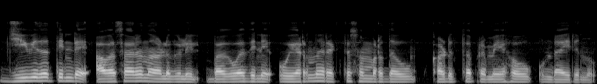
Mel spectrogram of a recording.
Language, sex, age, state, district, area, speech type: Malayalam, male, 45-60, Kerala, Wayanad, rural, read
